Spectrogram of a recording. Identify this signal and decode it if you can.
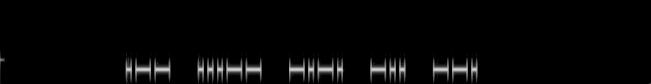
Morse code, heard as a keyed tone, about 25 wpm, spaced as for 18 wpm, 700 Hz. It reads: W3CDG
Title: USA Call Signs - 5 Characters - 2x Character Spacing - 25wpm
